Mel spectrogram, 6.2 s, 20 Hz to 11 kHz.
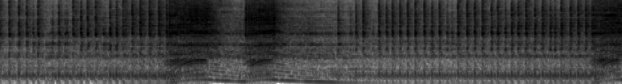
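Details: Losi 5B clone RC buggy with a Rofun 36cc 360SLT V5 two-stroke, new kill switch, pull cord and bigger tires, started on choke. Fast, crisp buzz with a couple of clean throttle blips that drop back to an even idle; running healthy.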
